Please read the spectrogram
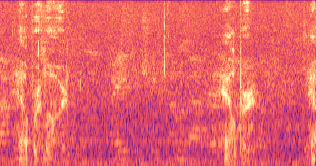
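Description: Quiet, indistinct spoken prayer: a voice speaking softly in two short, breathy phrases, one just after the start and one about three seconds in, too faint to make out words.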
